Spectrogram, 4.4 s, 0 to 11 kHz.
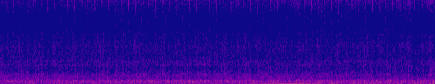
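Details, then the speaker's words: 2011 Volvo XC60 3.2 with codes P0302, P0304 misfire, P2096 lean, P0455 leak, idling while coils are unplugged one by one: idle turns uneven and lumpy as this cylinder drops out, so its coil is working. "Okay, an easy way to see if the ignition coils are bad is disconnecting each one."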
